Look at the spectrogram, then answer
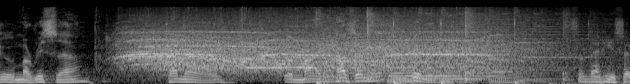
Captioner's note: audience cheers and applauds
